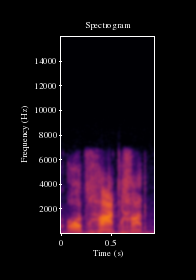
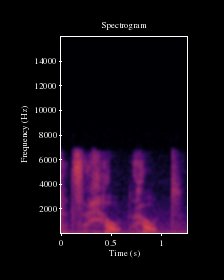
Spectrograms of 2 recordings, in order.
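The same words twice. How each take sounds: First: "hot" said like the English word hot, loud; mock the wrong way, saying "hot" as plain hot; mispronounced Haute. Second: "hout" said with an ow sound, rising; corrected pronunciation. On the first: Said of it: "people go". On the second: Shown as a demonstration. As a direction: demonstrate "hout" like the ow in out. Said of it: "It's not even spelled like hot".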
